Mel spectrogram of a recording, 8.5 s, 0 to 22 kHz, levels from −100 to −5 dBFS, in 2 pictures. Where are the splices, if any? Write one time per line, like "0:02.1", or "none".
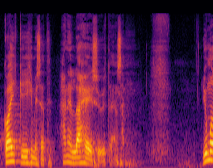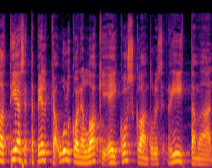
0:01.1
